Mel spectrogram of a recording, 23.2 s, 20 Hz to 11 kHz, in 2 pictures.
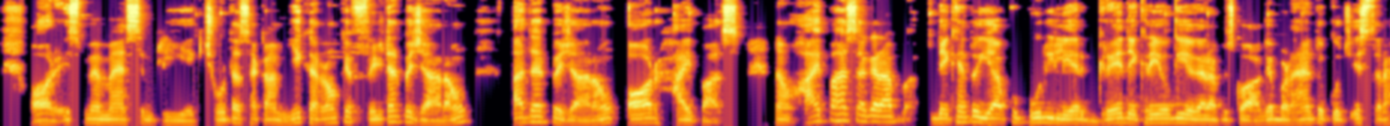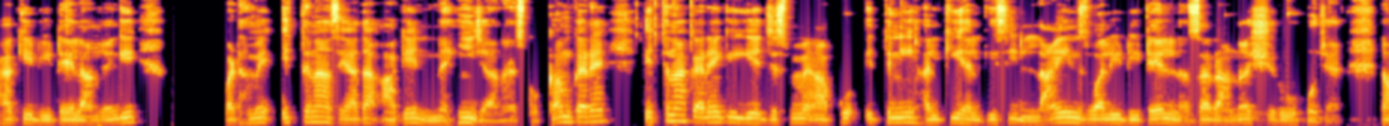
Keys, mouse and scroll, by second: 1.6 click, 5.6-10.6 drag, 14.0-16.8 drag, 16.8 space, 17.1-23.1 ctrl+drag.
